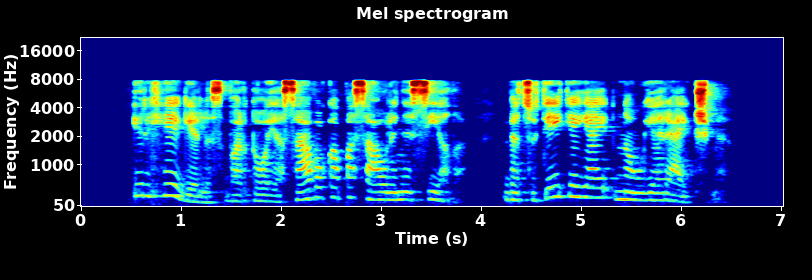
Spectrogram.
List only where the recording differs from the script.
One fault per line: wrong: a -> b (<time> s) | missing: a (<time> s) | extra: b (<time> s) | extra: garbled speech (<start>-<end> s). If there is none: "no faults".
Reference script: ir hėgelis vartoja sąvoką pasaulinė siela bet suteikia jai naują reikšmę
no faults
